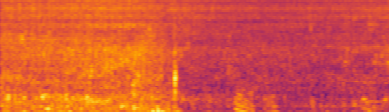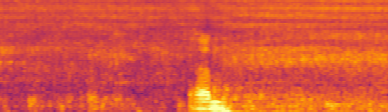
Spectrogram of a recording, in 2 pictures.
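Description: A stream of icy water rushes steadily into a mountain pool on a Norwegian hike, a constant broad splashing roar nearby. A brief voiced sound rises over it partway through.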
